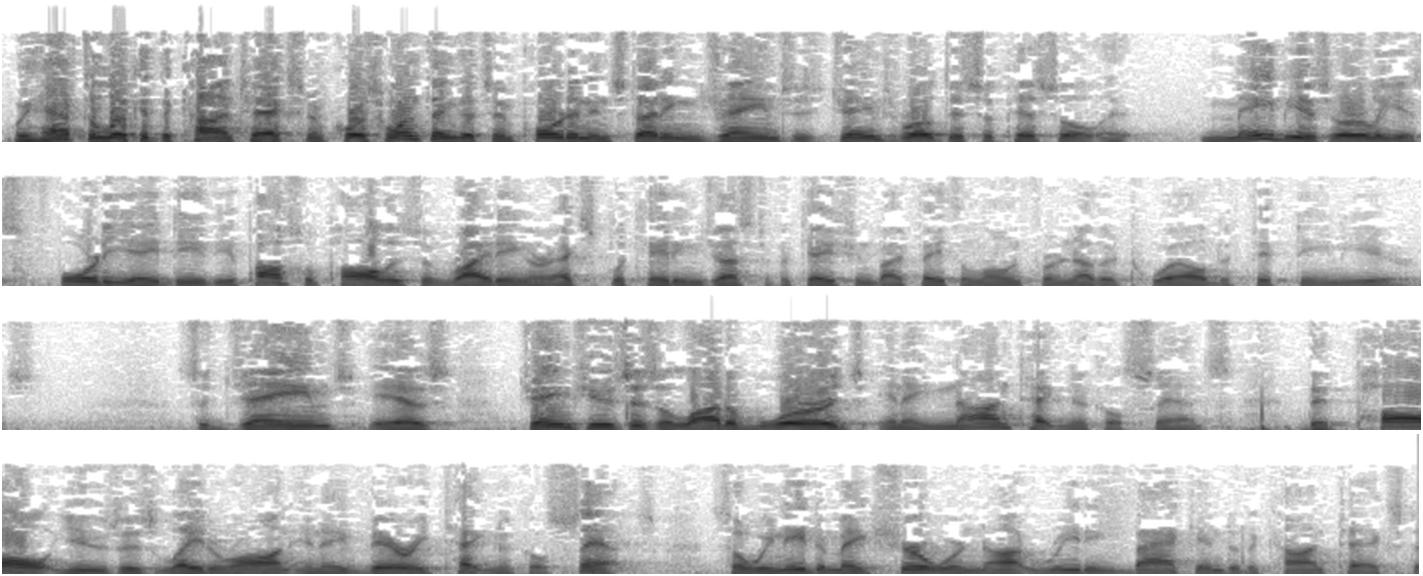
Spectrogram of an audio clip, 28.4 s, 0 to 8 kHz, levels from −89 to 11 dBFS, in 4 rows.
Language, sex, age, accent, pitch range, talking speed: English, male, 50-69, American, 115-145 Hz, 175 wpm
